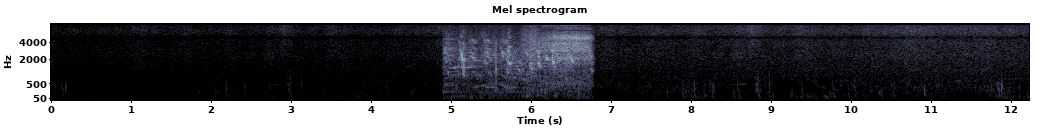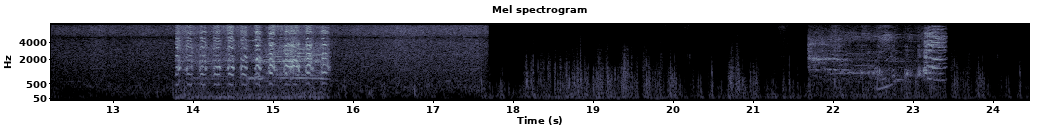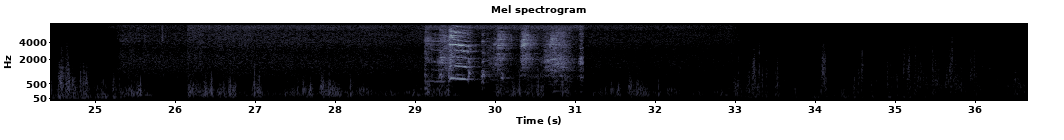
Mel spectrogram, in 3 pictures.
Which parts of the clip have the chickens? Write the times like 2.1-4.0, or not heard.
4.9-6.8, 13.8-15.8, 21.6-23.4, 29.1-31.1.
